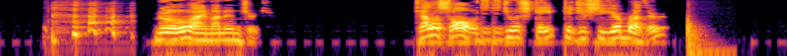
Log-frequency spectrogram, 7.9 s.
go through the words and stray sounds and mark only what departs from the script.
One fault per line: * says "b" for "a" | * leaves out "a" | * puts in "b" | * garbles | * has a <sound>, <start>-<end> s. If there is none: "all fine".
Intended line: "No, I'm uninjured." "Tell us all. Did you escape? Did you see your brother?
* has a laugh, 0.4-1.4 s
* puts in "did"
* has a thud, 6.9-7.4 s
